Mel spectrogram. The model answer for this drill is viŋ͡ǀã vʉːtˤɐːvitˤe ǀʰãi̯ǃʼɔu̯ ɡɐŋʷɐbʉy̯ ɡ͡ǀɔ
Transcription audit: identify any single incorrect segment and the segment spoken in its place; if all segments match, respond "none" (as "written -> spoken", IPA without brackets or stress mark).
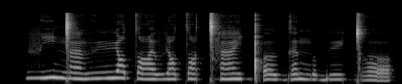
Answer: none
